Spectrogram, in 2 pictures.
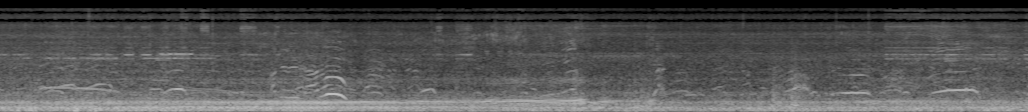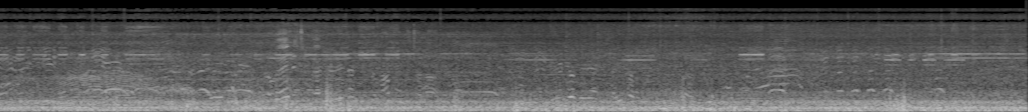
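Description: Many small motorcycle engines running together in a dense, steady drone, with men shouting and calling out over them throughout.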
